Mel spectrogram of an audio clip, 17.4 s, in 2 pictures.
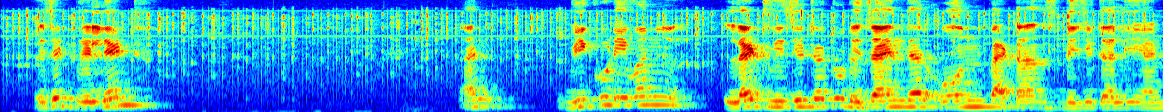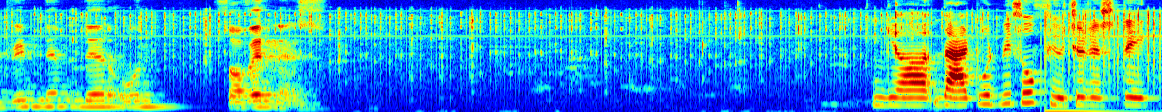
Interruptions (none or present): none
